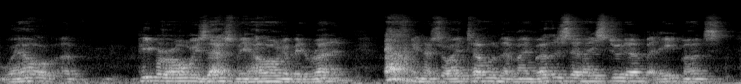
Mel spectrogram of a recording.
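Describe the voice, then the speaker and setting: With an American accent, a man with a fairly high voice speaks at a moderate pace. Audible room echo and noticeable background noise are present. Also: fairly even intonation. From US Midwest (Kansas). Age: 90s. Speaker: WWII veteran and long-distance runner. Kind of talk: TV interview. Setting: TV studio. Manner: halting.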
